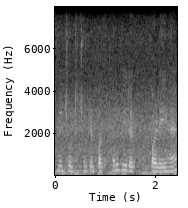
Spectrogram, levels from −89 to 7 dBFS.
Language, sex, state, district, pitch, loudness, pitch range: Hindi, female, Punjab, Pathankot, 210 Hz, -17 LUFS, 200-230 Hz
